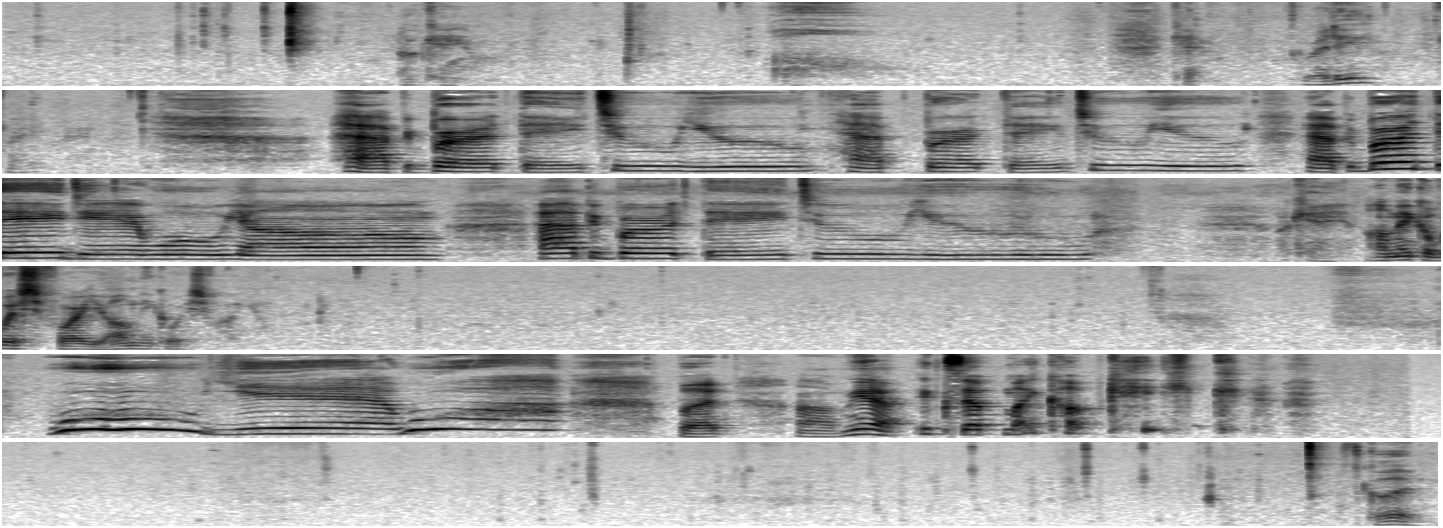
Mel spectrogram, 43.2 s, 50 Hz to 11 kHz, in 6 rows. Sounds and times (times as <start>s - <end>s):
Inside, small room: 0.0s - 43.1s.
